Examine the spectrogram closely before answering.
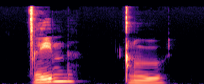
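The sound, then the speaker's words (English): Two Khoikhoi click consonants made at the front of the mouth, demonstrated by a voice. Each is a sharp, crisp click that leads straight into a short voiced syllable, with a brief pause between the pair. “demonstrates four click sounds, which are created at the front of the mouth and can all be demonstrated in the sentence”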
